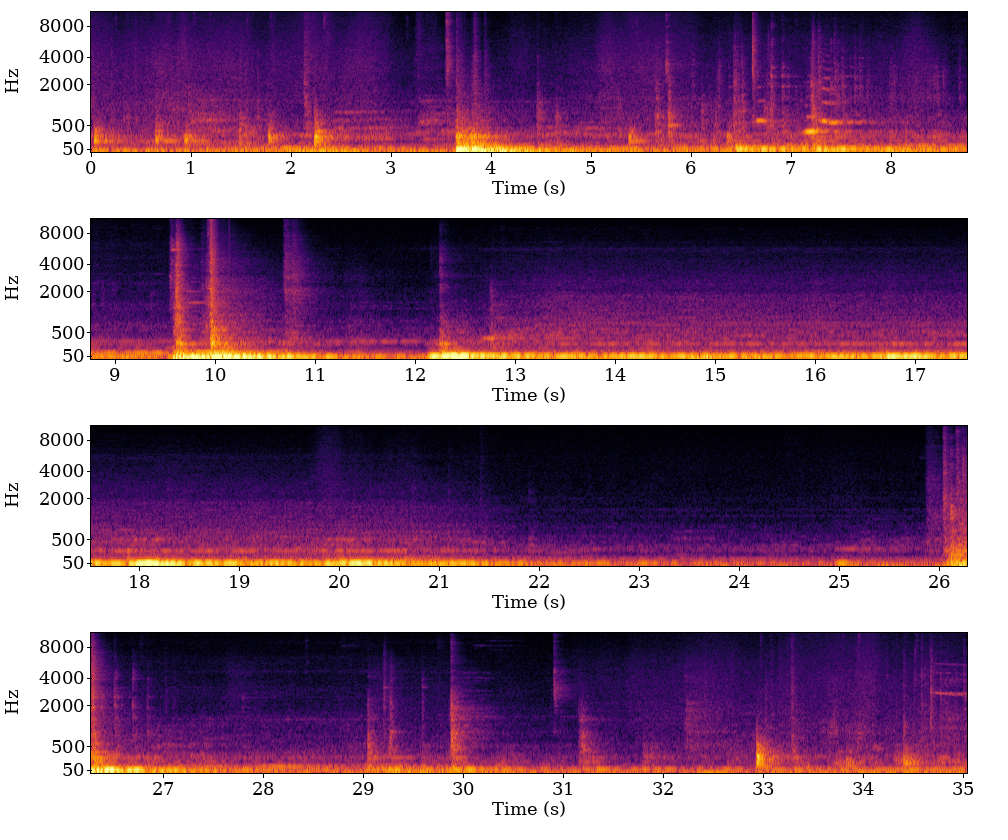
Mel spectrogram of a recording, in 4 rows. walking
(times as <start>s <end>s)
0.0s 2.9s, 31.7s 35.0s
